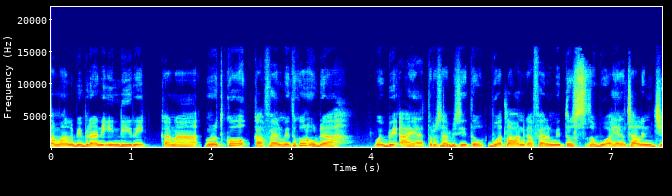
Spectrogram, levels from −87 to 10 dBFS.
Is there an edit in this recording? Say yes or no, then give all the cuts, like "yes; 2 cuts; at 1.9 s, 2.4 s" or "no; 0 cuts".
yes; 2 cuts; at 2.2 s, 5.4 s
